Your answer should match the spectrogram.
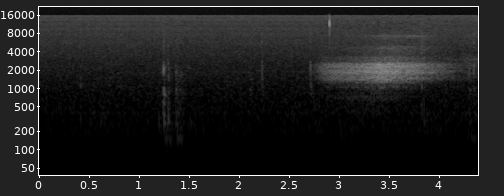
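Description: Serge modular synthesizer's New Timbral Oscillator frequency-modulated by the Timing Pulse's one-bit noise, giving a band of hiss centred on a high pitch. It fades in near the end, swells and starts to ease off, after a faint click a little over a second in.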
